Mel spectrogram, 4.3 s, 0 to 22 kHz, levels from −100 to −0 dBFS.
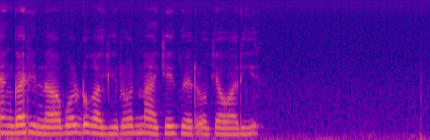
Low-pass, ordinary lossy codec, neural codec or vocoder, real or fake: none; none; none; real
